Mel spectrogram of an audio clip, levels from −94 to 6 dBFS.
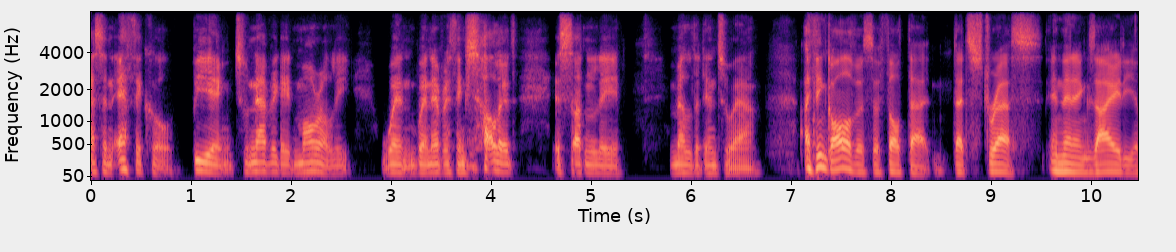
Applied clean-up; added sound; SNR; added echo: none; none; none; none.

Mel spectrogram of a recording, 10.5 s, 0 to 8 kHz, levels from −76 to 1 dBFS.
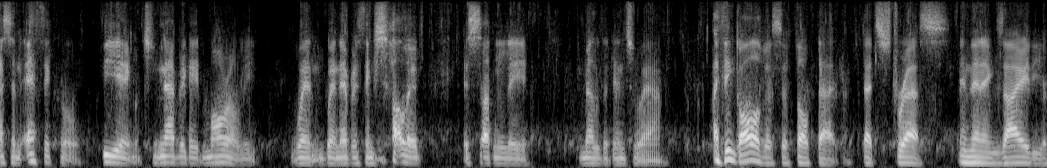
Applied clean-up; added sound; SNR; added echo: neural separator model SepFormer DNS4.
